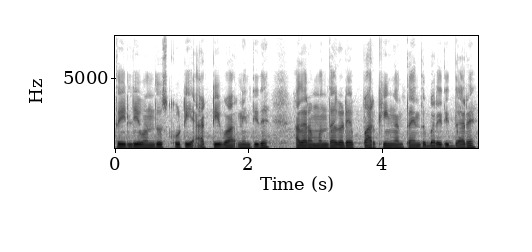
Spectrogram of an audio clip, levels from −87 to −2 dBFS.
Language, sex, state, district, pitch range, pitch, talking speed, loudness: Kannada, male, Karnataka, Bangalore, 115-120 Hz, 115 Hz, 120 wpm, -16 LUFS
